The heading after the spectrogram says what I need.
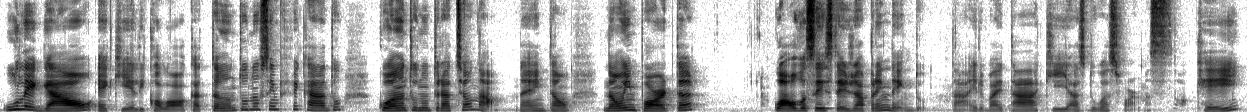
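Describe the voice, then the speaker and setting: A woman with a Brazilian Portuguese accent, a Mandarin teacher walking viewers through a website in a chatty tutorial, tagging her sentences with quick questions. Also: mid-range voice, expressive. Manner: chatty, frequent tag questions. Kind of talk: casual screen-share tutorial.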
